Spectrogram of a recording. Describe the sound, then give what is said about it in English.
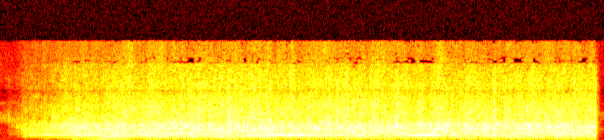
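Applause, a full round of clapping that swells in quickly and holds at an even, dense level for about four seconds before cutting off abruptly. “Round of applause for that right there.”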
